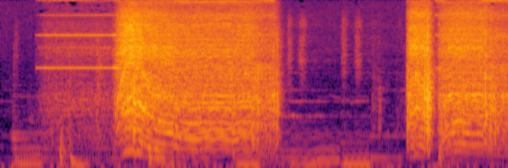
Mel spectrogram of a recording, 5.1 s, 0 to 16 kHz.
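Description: DeWalt DCD780 18V cordless drill/driver run twice on the trigger, each run about a second and a half, its motor whine sweeping in pitch and then levelling off. The drill is faulty: it overheats badly around the motor, which the owner puts down to a damaged rotor.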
